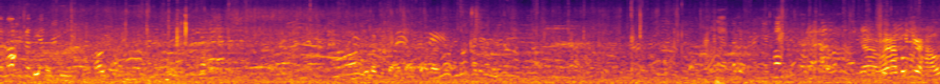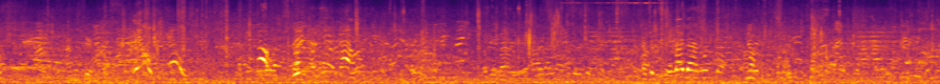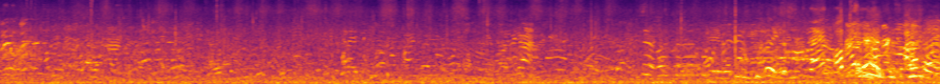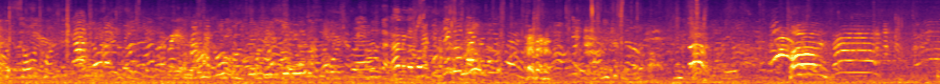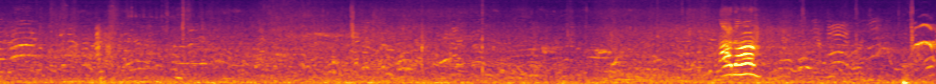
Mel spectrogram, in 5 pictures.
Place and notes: Madison St/Fairview Av, Queens, NY, USA - Ridgewood students return home
Ridgewood students return home and walk through snow and little puddles of water at Rosemary Park.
